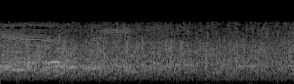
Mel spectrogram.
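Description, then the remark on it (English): A crowd applauds steadily, many hands clapping in a dense, even wash of sound that holds loud for about three seconds without pause. “Clap, ladies, right there.”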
